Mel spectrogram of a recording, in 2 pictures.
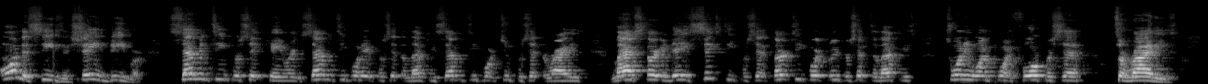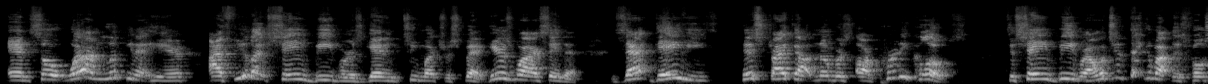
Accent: the South, United States; I grew up in the South.

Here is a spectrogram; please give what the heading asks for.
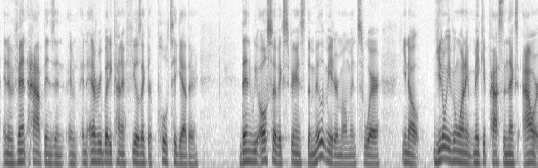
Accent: Southern California, United States; I grew up in the Adventist, this, this SoCal Adventist system

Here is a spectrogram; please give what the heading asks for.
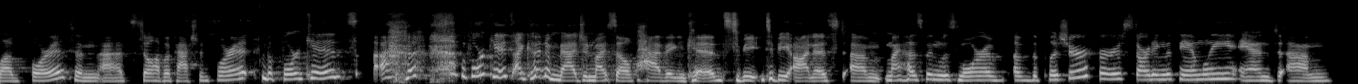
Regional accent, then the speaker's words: the upstate of South Carolina, United States; Both my husband and I were born and raised in the upstate of South Carolina

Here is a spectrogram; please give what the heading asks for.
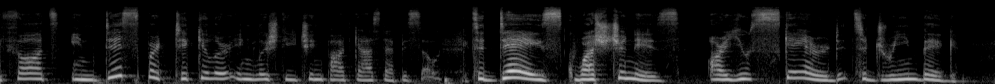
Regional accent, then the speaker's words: Šipčanik, Montenegro; moved away; Many of you, dear listeners, know that I was born in Montenegro. To be specific, I was born in a small village called Šipčanik.

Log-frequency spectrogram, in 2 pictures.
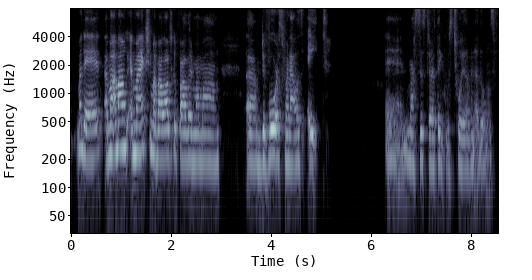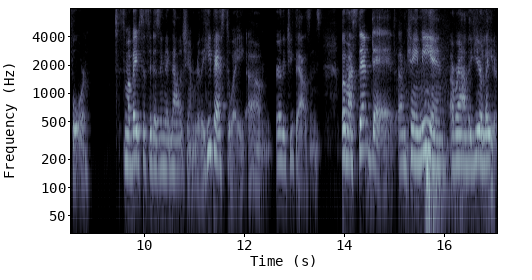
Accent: Waco, Texas, United States; I'm from that city next to where David Koresh did his thing at. But yeah, born and raised, and I'm a country girl.

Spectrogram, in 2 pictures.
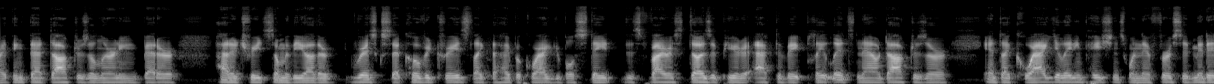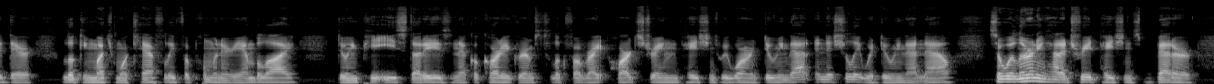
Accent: Connecticut, United States; my home state of Connecticut

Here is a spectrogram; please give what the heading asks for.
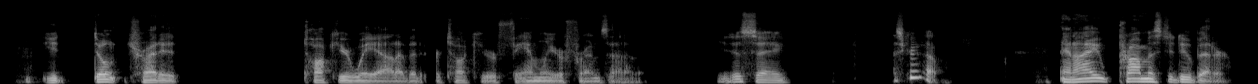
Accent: Iowa, United States; from Iowa. Our house is 2.5 years old.

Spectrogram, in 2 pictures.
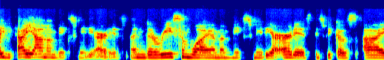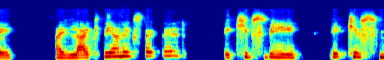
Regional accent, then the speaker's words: Lima, Peru; moved away as an adult; now in United States; I was born and raised in Lima, Peru, and then moved to the US when I was 23.

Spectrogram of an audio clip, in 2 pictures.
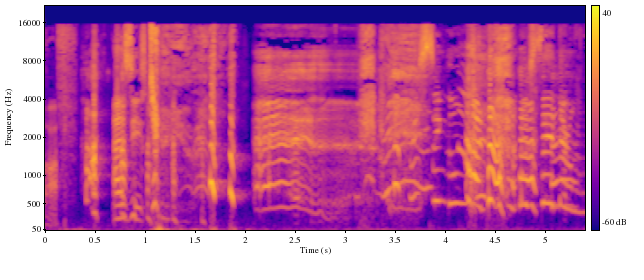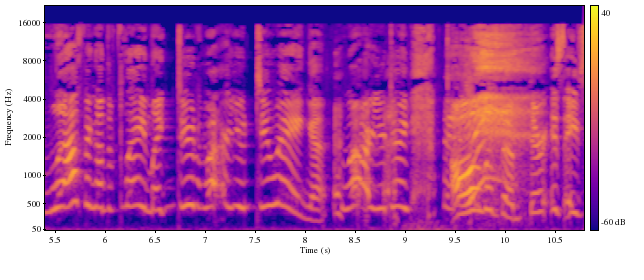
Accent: Maine, United States; now in North Carolina, United States; growing up in Maine and swimming in like perfectly crystal clear water

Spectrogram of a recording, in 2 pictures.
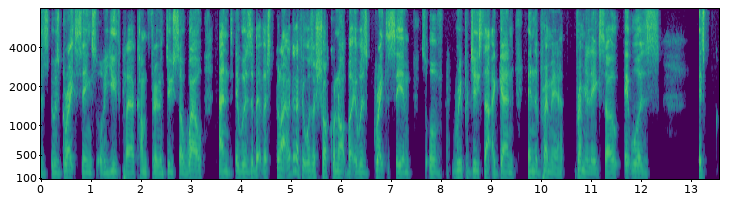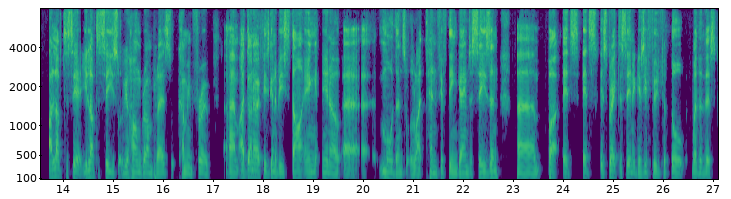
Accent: London, United Kingdom; I grew up around there. I grew up on Ilbrook Common

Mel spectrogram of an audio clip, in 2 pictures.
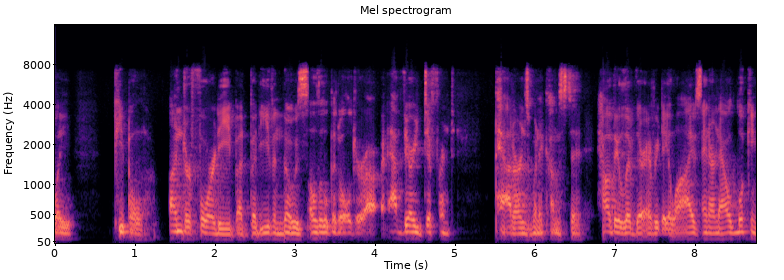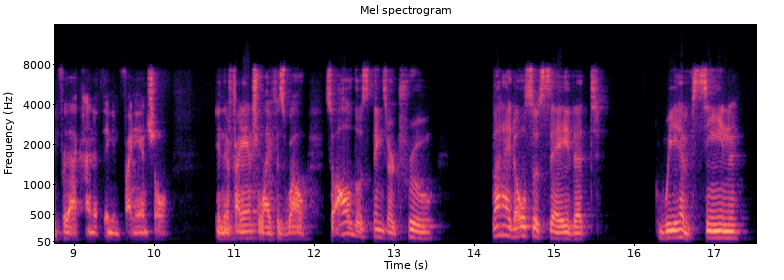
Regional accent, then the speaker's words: United States

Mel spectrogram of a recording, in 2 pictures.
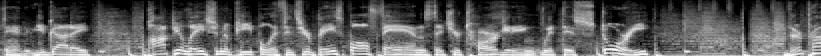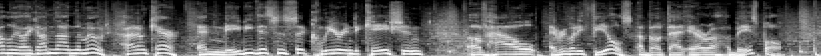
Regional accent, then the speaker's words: St. Louis, Missouri, United States; we're from St. Louis

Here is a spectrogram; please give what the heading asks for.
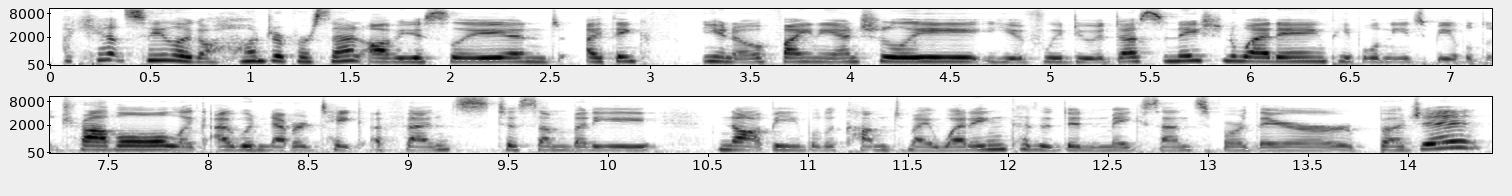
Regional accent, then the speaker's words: the Bay Area, California, United States; the Bay, obviously, because that's my hometown

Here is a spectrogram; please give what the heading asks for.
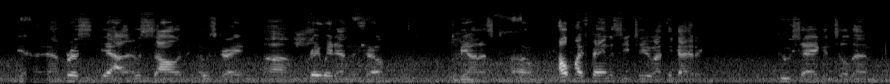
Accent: Wisconsin, United States; I'm from Wisconsin

